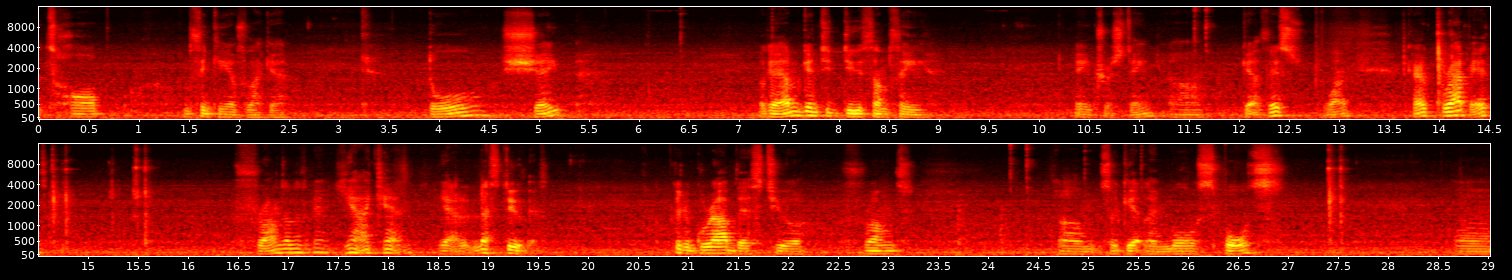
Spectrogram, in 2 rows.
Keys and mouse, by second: 6.4 middle click, 13.9 g, 14.7 x, 15.5 y, 24.2 click, 24.9 middle click, 27.4 KP_3.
